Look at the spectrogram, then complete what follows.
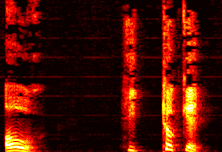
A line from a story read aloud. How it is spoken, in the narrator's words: gasped Stepan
